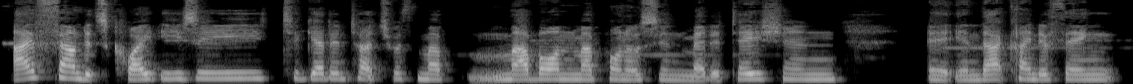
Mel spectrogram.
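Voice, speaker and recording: A woman's voice: mid-range voice, a bit bright, no room sound. Woman, podcast guest, thoughtful, hesitant with ums, self-correcting, dry recording. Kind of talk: casual podcast conversation.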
